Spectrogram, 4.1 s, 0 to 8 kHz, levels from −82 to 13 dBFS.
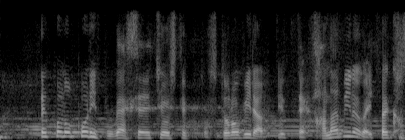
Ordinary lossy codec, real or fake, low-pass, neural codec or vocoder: none; fake; 7.2 kHz; codec, 16 kHz, 2 kbps, X-Codec, HuBERT features, trained on balanced general audio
